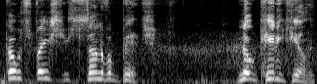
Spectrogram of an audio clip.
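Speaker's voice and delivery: high, sharp scolding of the cow; mock scolding. Farmer scolds his cow for killing a kitty, high. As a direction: squeal at the cow to stop. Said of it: "I was all like".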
